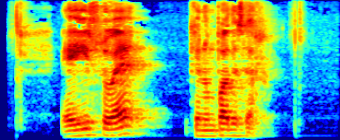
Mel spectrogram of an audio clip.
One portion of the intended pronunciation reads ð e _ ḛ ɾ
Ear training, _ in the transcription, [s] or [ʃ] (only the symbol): s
